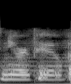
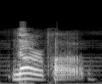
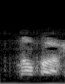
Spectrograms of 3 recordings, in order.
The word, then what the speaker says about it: Nurupo: all right, I've been pronouncing this Nuripu, but it's actually pronounced Norpo, right? – Norpo, yep.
